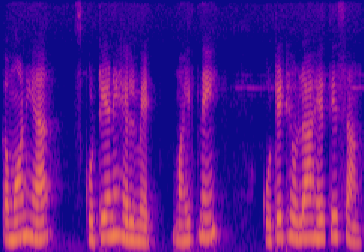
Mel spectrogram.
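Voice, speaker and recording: A woman's voice: medium pitch, steady tone, normal speed, a little mellow, natural voice. A woman voicing a bewildered modern young woman who fires off blunt questions, in a storybook reading. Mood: impatient. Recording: tinny phone-like audio.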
